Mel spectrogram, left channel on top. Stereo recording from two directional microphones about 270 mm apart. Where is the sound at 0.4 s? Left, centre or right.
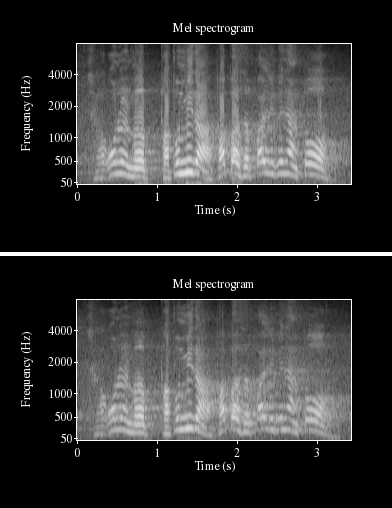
Left.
